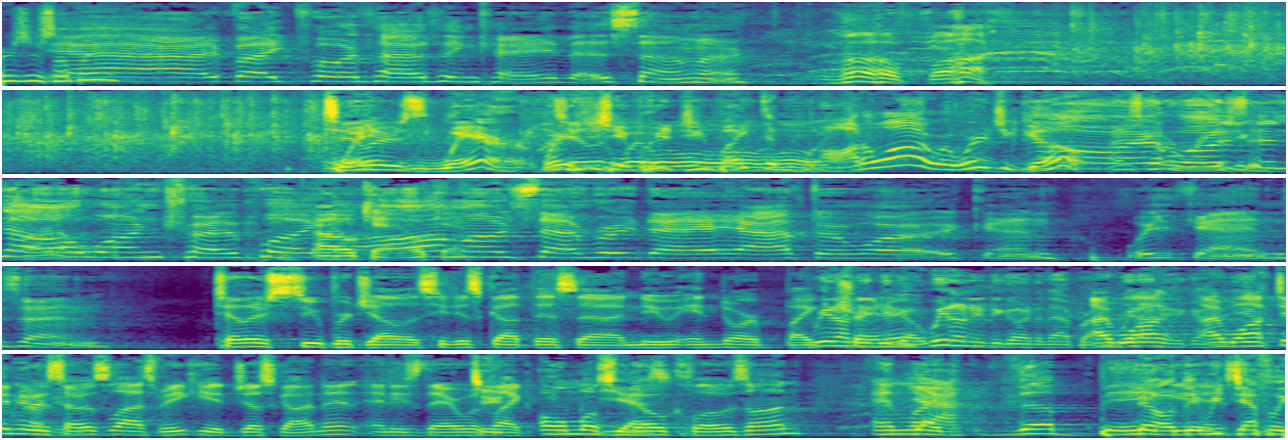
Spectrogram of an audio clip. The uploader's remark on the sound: This week on Sickboy we're LIVE from SAIT in Calgary Alberta!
